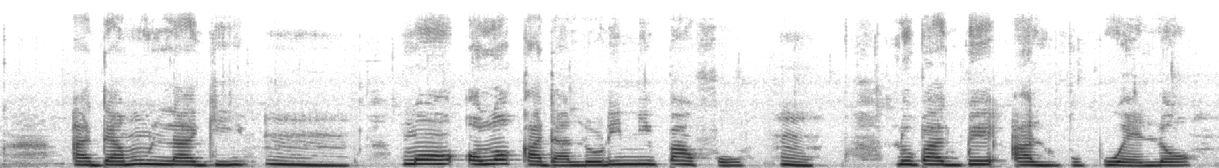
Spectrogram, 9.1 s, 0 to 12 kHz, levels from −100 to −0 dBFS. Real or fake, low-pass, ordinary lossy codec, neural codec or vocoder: real; 10.8 kHz; none; none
